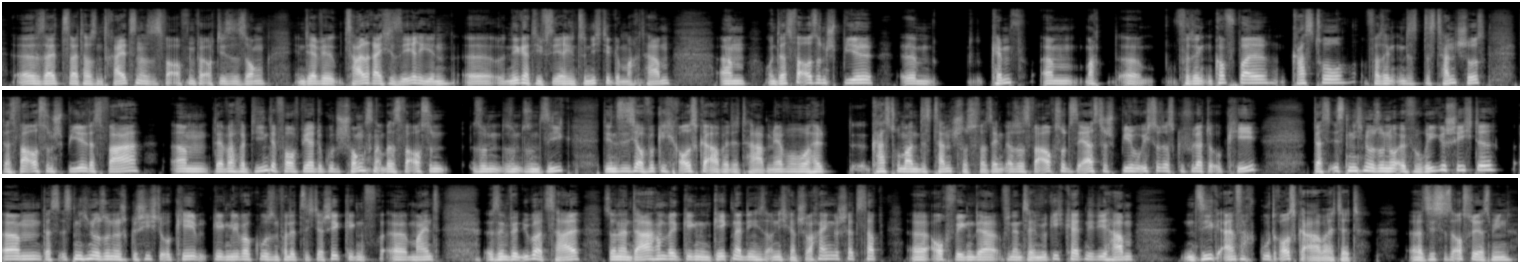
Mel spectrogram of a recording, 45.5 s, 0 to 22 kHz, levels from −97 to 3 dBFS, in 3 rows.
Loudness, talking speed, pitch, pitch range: -19 LUFS, 220 wpm, 130 Hz, 125-150 Hz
